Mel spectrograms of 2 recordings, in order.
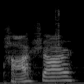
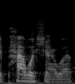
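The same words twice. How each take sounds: First: "parshar" in an Irish accent, each word squeezed to one syllable; clipped Irish "parshar". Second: Said in the usual way. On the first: Shown as a demonstration. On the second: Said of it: "So you say".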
